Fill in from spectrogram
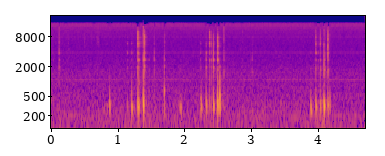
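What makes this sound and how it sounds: Long nails tap and scratch the carved lid of a hollow, round carved wooden box with a lid. Quiet, sharp clicks with bright edges come in small clusters over a steady low background hum.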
